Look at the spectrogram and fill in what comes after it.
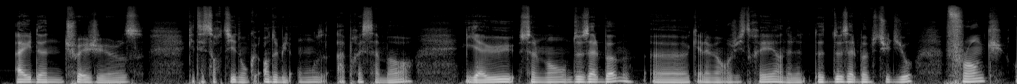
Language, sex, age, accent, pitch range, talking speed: French, male, 20-39, French, 105-120 Hz, 175 wpm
